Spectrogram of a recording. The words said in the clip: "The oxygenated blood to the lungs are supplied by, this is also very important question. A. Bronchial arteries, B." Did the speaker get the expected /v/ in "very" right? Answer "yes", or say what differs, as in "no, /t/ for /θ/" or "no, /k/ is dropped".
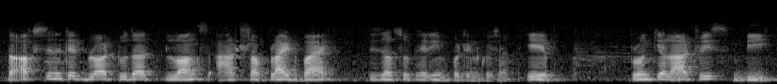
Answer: no, /b/ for /v/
